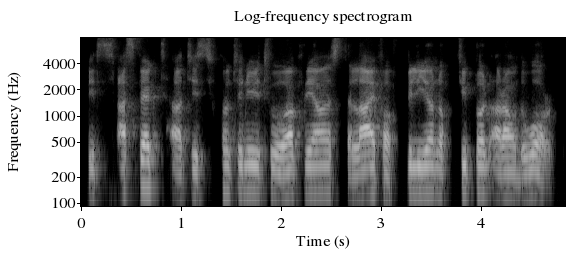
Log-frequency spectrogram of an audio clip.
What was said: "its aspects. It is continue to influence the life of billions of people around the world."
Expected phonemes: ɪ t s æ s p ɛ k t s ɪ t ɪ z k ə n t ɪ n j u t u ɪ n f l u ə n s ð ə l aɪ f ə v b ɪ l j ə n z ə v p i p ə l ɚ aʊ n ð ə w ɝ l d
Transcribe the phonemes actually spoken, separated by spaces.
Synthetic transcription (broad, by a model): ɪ t s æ s p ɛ k t ɪ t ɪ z k ə n t ɪ n j u t u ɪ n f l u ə n s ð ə l aɪ f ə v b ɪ l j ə n ə v p i p ə l ɚ aʊ n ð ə w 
